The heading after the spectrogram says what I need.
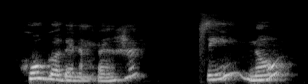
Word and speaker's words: jugo: Se acorda que o J em espanhol tem som de RR? Então vai ficar jugo de naranja.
